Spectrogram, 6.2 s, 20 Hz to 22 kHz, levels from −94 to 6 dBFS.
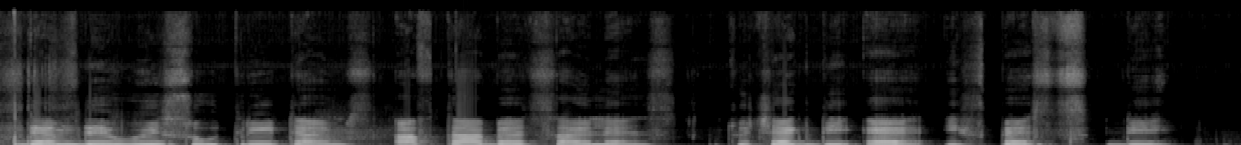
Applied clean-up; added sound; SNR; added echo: none; none; none; none.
